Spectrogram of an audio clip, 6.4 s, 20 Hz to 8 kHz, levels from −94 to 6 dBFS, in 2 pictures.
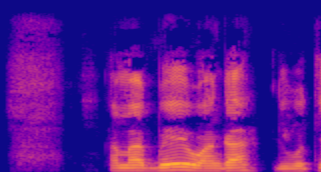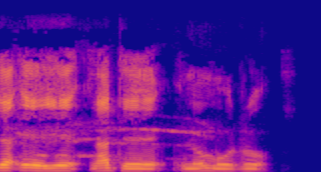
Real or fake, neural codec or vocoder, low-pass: real; none; 7.2 kHz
